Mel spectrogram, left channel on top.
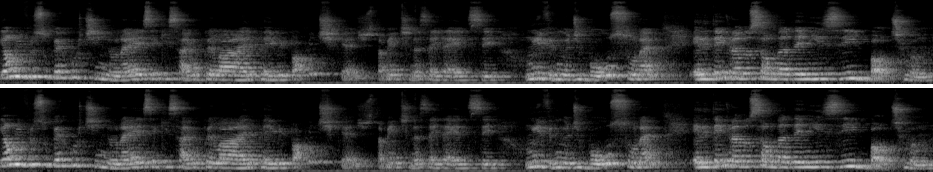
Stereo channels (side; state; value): both; normal; correlation 0.54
